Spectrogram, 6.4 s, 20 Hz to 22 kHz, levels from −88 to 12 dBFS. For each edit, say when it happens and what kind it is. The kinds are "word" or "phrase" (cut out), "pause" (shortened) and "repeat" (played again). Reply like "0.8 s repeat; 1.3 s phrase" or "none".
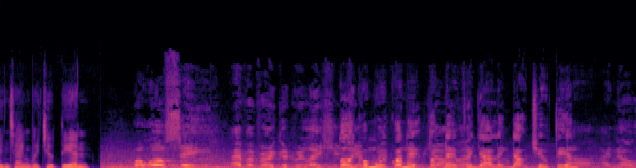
none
